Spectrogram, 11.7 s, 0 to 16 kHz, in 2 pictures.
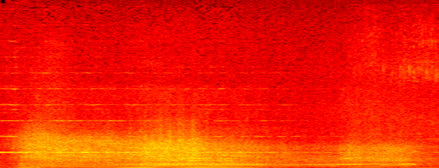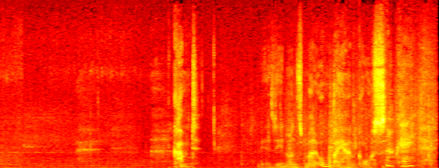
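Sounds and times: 
car driving away: 0:00.0 - 0:08.2
speech: 0:09.6 - 0:11.6.

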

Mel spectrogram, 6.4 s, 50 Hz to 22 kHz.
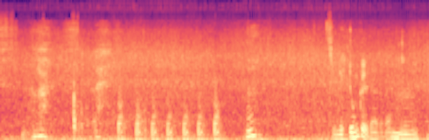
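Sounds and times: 
low rumble: 0:00.1 - 0:06.4
speech: 0:00.3 - 0:00.9, 0:05.0 - 0:06.4
knocking on a house door: 0:01.1 - 0:03.5.

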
